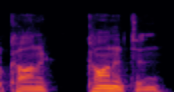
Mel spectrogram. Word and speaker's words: Connaughton: Connaughton? Oh, Connaughton.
